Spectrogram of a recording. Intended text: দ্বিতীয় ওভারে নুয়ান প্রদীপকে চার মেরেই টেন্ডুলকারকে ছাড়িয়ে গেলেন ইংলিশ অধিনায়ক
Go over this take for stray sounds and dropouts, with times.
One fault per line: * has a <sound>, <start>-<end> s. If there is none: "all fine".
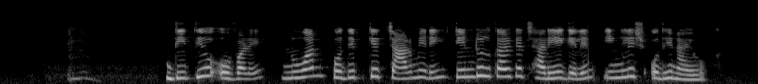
* has a throat clearing, 0.6-1.1 s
